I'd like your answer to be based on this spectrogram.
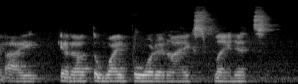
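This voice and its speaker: Noticeable noise sits in the background. Over it, a man talks. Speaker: university lecturer. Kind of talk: lecture. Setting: classroom with students. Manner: slow.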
